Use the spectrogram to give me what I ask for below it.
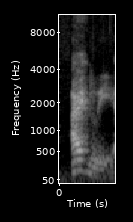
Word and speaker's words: Hidlay: like wrestling podcasts and how many different ways people pronounce Hidley. Hidlay, Hidley. Like there's for such a short name, there's a lot of different ways to say it, right? So, it is Hidley.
